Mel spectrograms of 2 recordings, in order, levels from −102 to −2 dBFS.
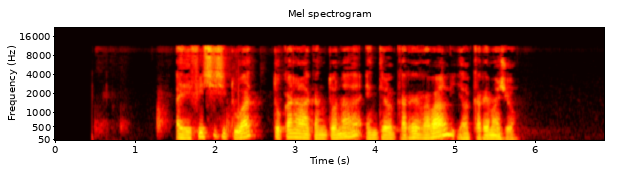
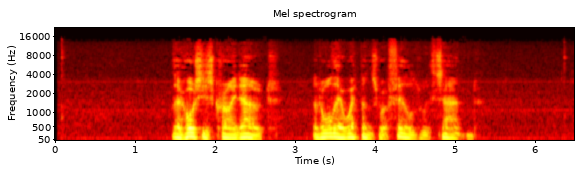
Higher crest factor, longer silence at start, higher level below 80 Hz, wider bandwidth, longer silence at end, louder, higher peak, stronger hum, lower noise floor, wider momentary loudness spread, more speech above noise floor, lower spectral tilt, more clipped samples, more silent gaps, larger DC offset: about the same, 20 dB vs 20 dB; second, 1.25 s vs 1.45 s; about the same, -54 dBFS vs -56 dBFS; about the same, 12 kHz vs 12.5 kHz; second, 1.1 s vs 1.25 s; second, -30 LUFS vs -22 LUFS; second, -12 dBFS vs -4 dBFS; neither; first, -83 dBFS vs -62 dBFS; second, 9 LU vs 14 LU; first, 53 dB vs 42 dB; second, -4 dB/octave vs -6.5 dB/octave; neither; neither; neither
